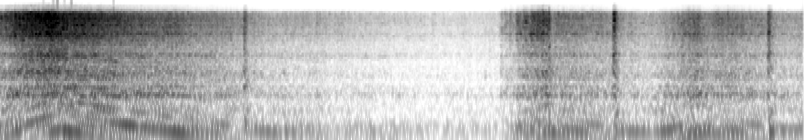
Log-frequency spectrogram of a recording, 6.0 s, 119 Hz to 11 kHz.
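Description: Cammed Chevrolet LT1 V8 heard from inside the Camaro's cabin, revved twice with the pedal pushed to the floor: once at the start and again about four seconds in, each time rising and then falling back. It is misfiring and slow to rev, with poor throttle response, which the owner guessed came from a dirty mass air flow sensor.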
